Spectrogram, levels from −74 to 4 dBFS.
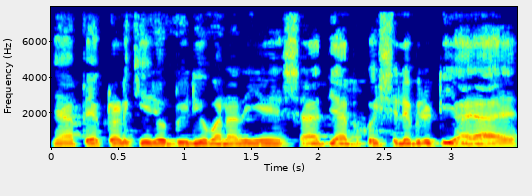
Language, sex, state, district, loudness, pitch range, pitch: Hindi, male, Uttar Pradesh, Ghazipur, -14 LUFS, 110-120 Hz, 115 Hz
